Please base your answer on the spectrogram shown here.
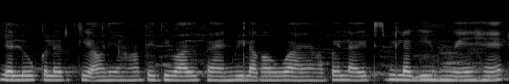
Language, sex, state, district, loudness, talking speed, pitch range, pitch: Hindi, female, Bihar, Gaya, -28 LUFS, 225 wpm, 195-205 Hz, 195 Hz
